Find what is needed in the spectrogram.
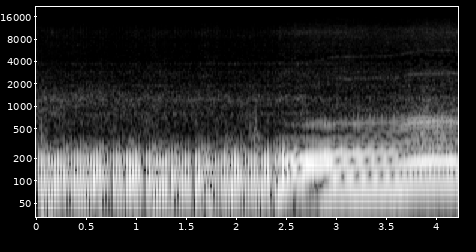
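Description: Yamaha FZ-09's three-cylinder engine idling, then revving as the bike pulls away about two and a half seconds in, its pitch rising and then holding.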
